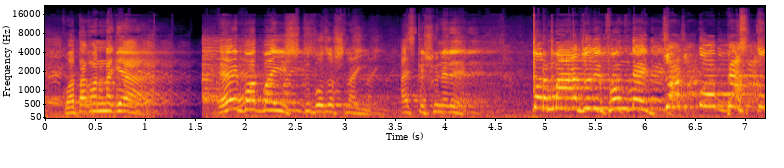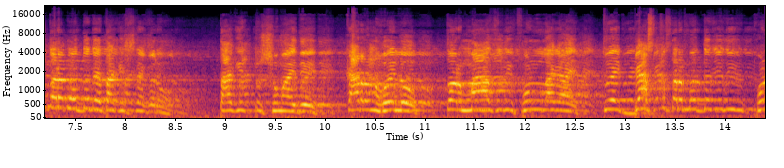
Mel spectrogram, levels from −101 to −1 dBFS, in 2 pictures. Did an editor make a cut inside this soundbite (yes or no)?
no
